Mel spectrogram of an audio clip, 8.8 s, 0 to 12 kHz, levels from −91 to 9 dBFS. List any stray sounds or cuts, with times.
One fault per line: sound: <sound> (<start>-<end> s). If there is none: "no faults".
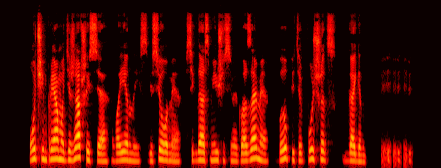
sound: laugh (7.6-8.3 s)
